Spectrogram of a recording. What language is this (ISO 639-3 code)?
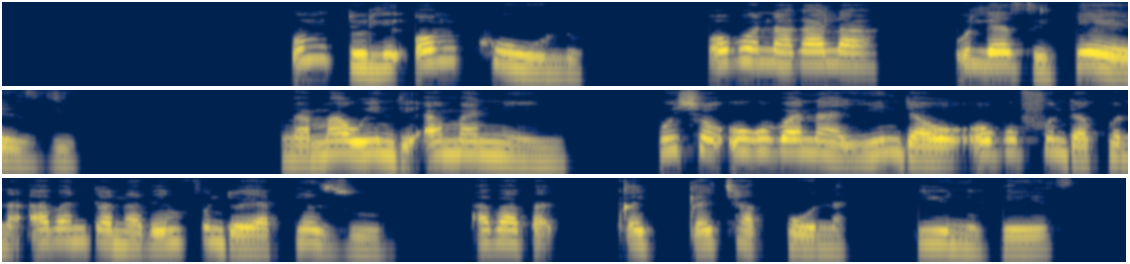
nde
